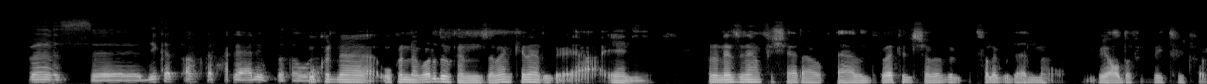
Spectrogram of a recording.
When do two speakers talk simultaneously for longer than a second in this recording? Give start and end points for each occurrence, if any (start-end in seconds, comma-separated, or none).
none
